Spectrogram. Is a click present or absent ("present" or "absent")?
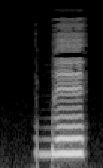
absent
